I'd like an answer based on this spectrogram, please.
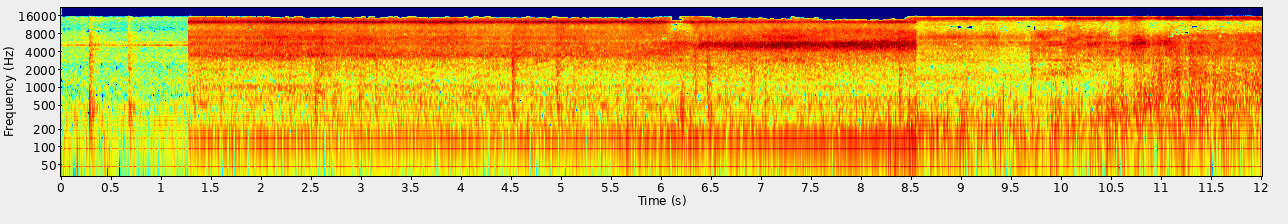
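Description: Passenger train running on the track, heard from inside a coach as wheel and rail noise. A little over a second in it gets suddenly louder with a steady low hum, and a high squeal joins it later on. Both drop back after about eight and a half seconds.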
